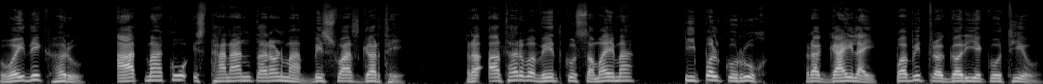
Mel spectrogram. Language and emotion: Nepali, neutral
